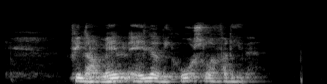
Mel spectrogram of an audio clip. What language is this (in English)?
Catalan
